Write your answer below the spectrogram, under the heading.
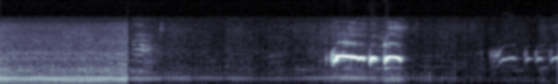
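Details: Local zebra dove lure call: a low mechanical hum fades out, then a loud rolling trilled coo phrase, followed after a pause by a few short soft coos.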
